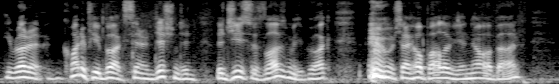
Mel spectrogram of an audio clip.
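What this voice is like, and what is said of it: Strained, failing voice. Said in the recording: “I've got to take a drink or my voice is going out of me here.”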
